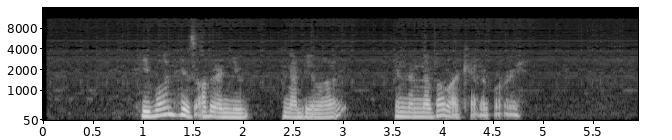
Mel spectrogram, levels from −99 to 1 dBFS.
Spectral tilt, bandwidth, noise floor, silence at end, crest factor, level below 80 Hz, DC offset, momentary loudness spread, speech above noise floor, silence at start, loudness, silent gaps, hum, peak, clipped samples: -9.5 dB/octave; 11 kHz; -60 dBFS; 1.2 s; 18 dB; -64 dBFS; under 0.1%; 12 LU; 36 dB; 1 s; -26 LUFS; none; none; -8 dBFS; under 0.1%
